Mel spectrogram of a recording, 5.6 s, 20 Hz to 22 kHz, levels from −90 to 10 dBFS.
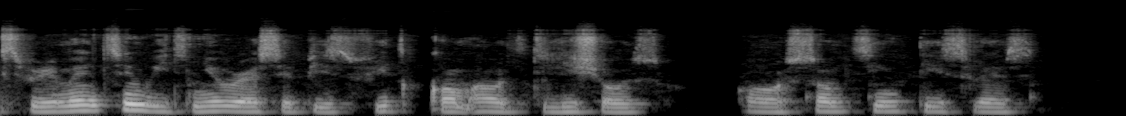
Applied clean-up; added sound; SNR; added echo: none; none; none; none.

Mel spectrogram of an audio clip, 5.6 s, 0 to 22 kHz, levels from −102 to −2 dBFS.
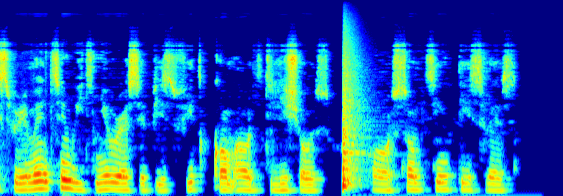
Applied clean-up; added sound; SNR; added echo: classical method Wiener filter.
